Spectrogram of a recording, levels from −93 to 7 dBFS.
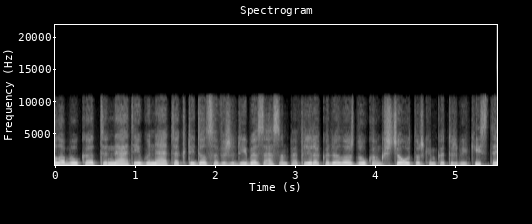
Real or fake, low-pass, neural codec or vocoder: fake; 10.8 kHz; codec, 16 kHz in and 24 kHz out, 0.9 kbps, LongCat-Audio-Codec, fine tuned four codebook decoder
